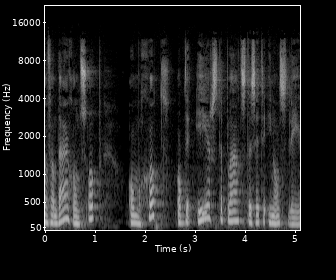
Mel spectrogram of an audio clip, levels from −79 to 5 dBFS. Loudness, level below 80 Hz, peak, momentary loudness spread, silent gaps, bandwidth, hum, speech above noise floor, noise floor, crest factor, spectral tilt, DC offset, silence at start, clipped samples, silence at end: -22 LUFS; -58 dBFS; -4 dBFS; 10 LU; none; 14.5 kHz; none; 29 dB; -52 dBFS; 18 dB; -3.5 dB/octave; under 0.1%; 0 s; under 0.1%; 0 s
